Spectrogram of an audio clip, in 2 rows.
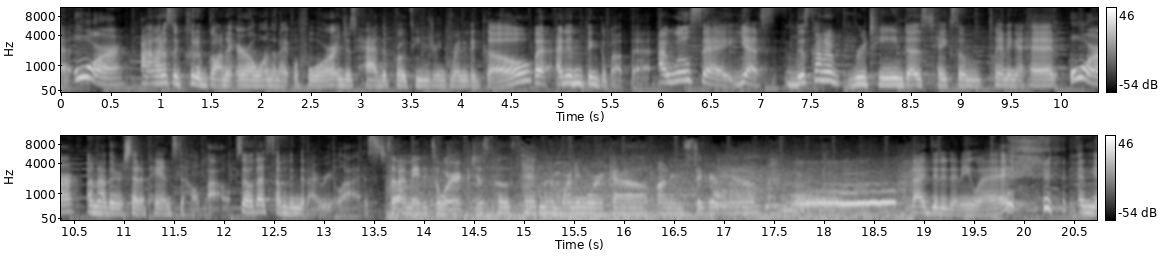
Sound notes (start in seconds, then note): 17.0 groans; 19.9 laughs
